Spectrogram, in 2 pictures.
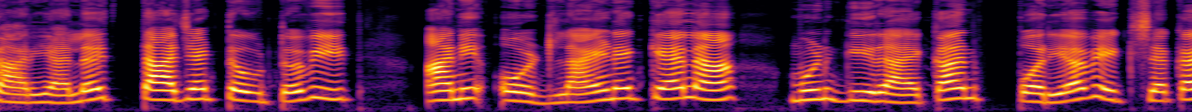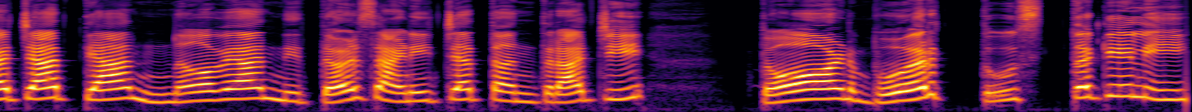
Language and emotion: Goan Konkani, happy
